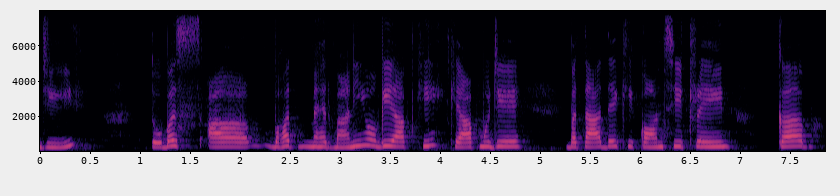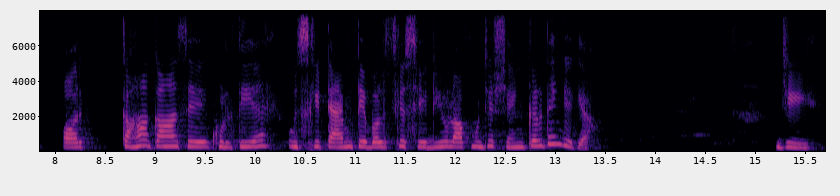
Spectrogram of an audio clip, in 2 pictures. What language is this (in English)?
Urdu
